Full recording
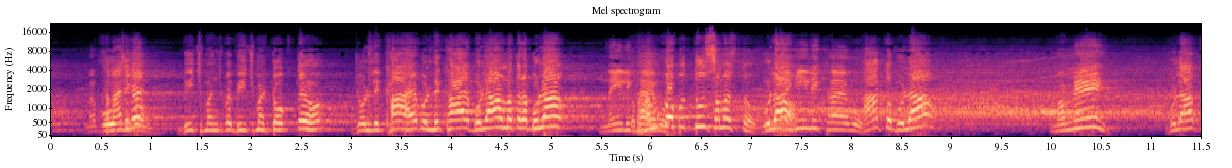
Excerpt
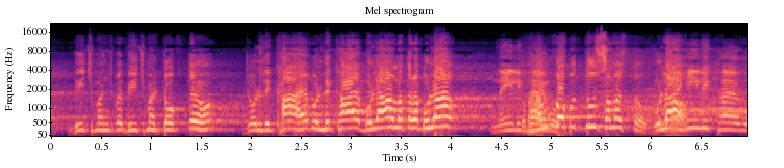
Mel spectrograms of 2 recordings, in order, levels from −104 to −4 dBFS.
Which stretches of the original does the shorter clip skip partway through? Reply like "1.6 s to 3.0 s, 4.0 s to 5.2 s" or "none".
none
